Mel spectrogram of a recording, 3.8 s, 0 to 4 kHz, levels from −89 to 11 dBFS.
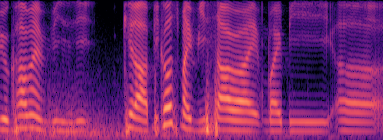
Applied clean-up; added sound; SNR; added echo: none; Wind; 19 dB; none.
